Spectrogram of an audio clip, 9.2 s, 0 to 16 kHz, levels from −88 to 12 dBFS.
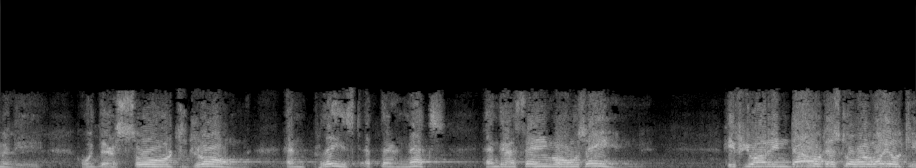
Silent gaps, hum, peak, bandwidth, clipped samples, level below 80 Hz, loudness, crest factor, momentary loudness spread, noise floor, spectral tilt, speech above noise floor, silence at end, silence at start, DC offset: none; none; -4 dBFS; 8 kHz; under 0.1%; -48 dBFS; -17 LUFS; 14 dB; 14 LU; -47 dBFS; -4.5 dB/octave; 31 dB; 0 s; 0 s; under 0.1%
